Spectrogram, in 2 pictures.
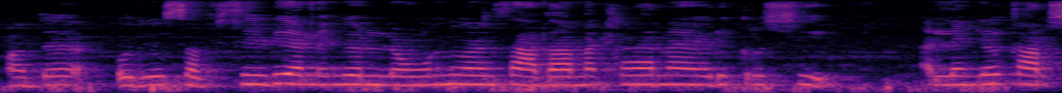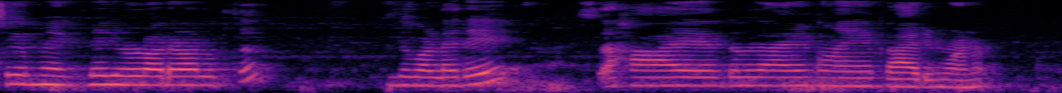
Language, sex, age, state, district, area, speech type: Malayalam, female, 18-30, Kerala, Wayanad, rural, spontaneous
